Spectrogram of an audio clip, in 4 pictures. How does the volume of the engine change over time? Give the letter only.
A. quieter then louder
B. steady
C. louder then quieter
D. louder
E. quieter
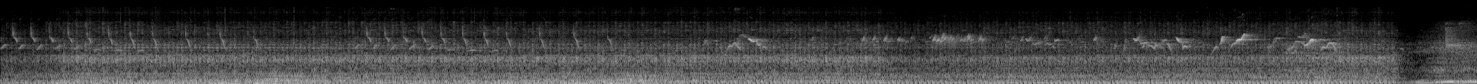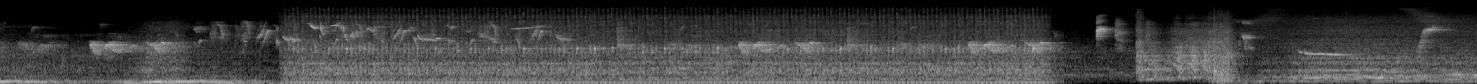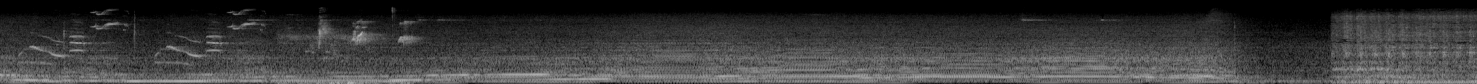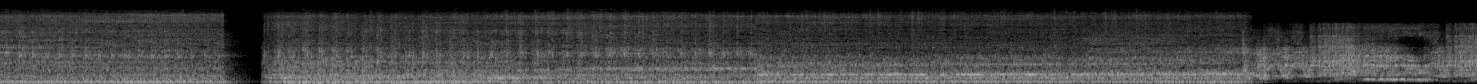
B.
